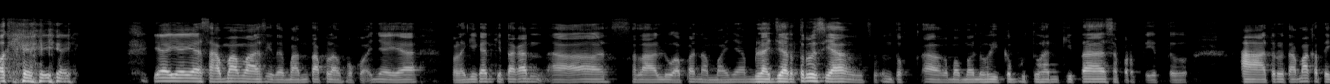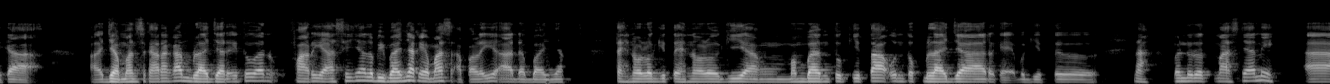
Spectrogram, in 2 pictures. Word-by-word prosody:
Oke, 155 +2 +6 0.3
ya. 145 - +2 0.9
Ya 155 0 +5
ya 150 0 +5
ya, 140 - +6
sama 135 +1 +3
Mas 125 -2 +1
kita 110 -3 -5
mantaplah 110 0 -3
pokoknya 115 +3 -9
ya. 110 +1 -1 0.4
Apalagi 105 +3 -5
kan, 130 - +2
kita 125 - -3
kan 135 0 +2
heeh, 110 +2 -2 0.2
selalu 110 -1 -4
apa 125 - -6
namanya 110 0 -8
belajar 125 +2 +6
terus 155 -1 +6
ya, 130 -2 +6
e 105 -1 -11
su - - -17
untuk, 115 -2 -11
e 125 - -5 0.2
memenuhi 115 +1 -3
kebutuhan 115 0 -6
kita 125 0 +1
seperti 105 -2 -11
itu. 105 +1 -12 0.5
E 120 -1 +5 0.2
terutama 125 +3 -1
ketika, 115 -2 -3 0.6
e - - -7
zaman 130 -1 +5
sekarang 140 0 0
kan, 165 0 +3
belajar 130 -1 +5
itu 135 +6 -2
kan 165 0 -1 0.2
variasinya 140 +5 -1
lebih 160 -2 +3
banyak 150 +5 +5
ya 150 - +4
Mas, 155 +3 +1
apalagi 125 +2 -4
ada 120 - -2
banyak 115 +1 -4 0.5
teknologi-teknologi 130 0 0
yang 120 -1 -2 0.3
membantu 135 +2 +1
kita 145 0 +1
untuk 140 -1 -5
belajar 130 -2 +3
kayak 290 -1 -9
begitu. 115 -1 -6 0.4
Nah, - - -3 0.2
menurut 150 0 -1
Masnya 140 +4 -2
nih, 180 -5 -3 0.3
e 125 - -2
130 Hz, 140 wpm, -25 LUFS, 115-140 Hz, 0.9 s, Oke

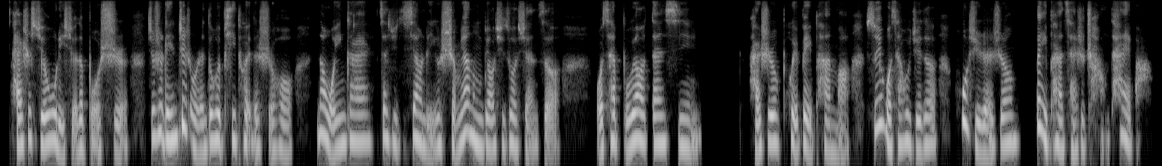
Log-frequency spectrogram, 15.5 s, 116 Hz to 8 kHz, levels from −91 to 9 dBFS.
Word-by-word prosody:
还 190 0 +4
是 235 - -1
学 215 -3 +2
物 220 +1 +5
理 165 - 0
学 - - -3
的 185 - +3
博 - - -4
士， - - -2 0.2
就 240 - -1
是 265 - +3
连 225 0 +6
这 325 - +5
种 200 -10 -1
人 170 +2 -1
都 220 - +3
会 220 - +5
劈 220 - -2
腿 215 +1 -2
的 175 - -4
时 170 - -5
候， 175 -3 -5 0.3
那 255 0 +3
我 160 -7 +3
应 200 +3 0
该 215 0 -1
再 245 - 0
去 215 -3 -3
向 205 +1 0
着 - - -5
一 - - -5
个 200 - 0
什 190 - +2
么 205 - -1
样 275 +1 +5
的 235 - +4
目 195 -2 +1
标 190 -1 +1
去 195 0 -4
做 200 -1 0
选 195 +1 -5
择， - - -3 0.5
我 - - +4
才 215 -2 +2
不 210 -1 +1
要 225 -2 +6
担 210 0 +1
心 205 +2 -3 0.6
还 - - +1
是 210 -1 +3
会 175 - +2
背 195 -2 +2
叛 175 -3 -3
嘛， - - -4 0.2
所 295 - -1
以 - - +5
我 200 - +4
才 200 +2 -3
会 215 -1 0
觉 185 -2 0
得， 200 +3 -2 0.2
或 385 -4 +4
许 185 - -2
人 165 +3 +1
生 205 +3 -1 0.2
背 305 -9 +4
叛 195 -2 0
才 175 -3 -5
是 190 0 -5
常 205 - -5
态 240 -6 0
吧。 - - -9
205 Hz, 280 characters per minute, -23 LUFS, 190-220 Hz, 0.6 s, 连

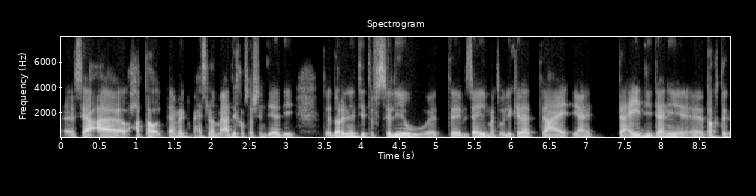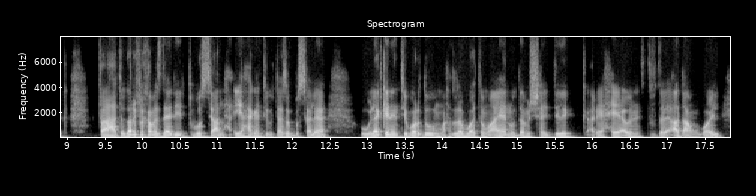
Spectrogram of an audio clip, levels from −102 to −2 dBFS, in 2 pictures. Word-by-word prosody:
ساعة 115 0 +3
حطّاها 115 +1 +1
قدّامِك 125 +2 -4
بحيث 120 +4 -8
لمّا 115 -4 -2
يعدّي 115 +5 0
25 120 -1 -7
دقيقة 115 -1 0
دي 120 +5 -4 0.4
تقدري 120 +3 +2
إن 125 - +2
أنتِ 125 +1 +1
تفصلي 125 +2 +2
وت 110 -2 -3
زي 110 +2 +1
ما 115 -2 -4
تقول 115 +1 -8
لي 120 - -2
كده 120 0 -1
تع 95 +4 0
يعني 110 -1 -4 0.3
تعيدي 120 +4 +1
تاني 120 -1 +1 0.2
طاقتِك، 125 +2 -4 0.4
فهتقدري 115 +5 +5
في 145 - -4
ال5 135 -1 +2
دقايق 130 0 +4
دي 135 0 +3
تبصّي 130 0 -1
على 110 -3 +2
ح - - -9
أي 130 0 +2
حاجة 130 0 +2
أنتِ 125 0 -3
كنتِ 110 0 -8
عايزة 120 +2 0
تبصّي 120 0 -4
عليها 130 +5 +1 0.4
ولكن 135 +5 +4
أنتِ 135 -1 0
برضو 135 +1 +3
محدودة 120 +1 0
بوقت 125 0 +1
معيّن 120 +4 +1
وده 120 0 -1
مش 125 -1 -3
هيدّي 110 +3 -3
لِك 125 0 -3 0.2
أريحية 115 +2 -1
أو 120 - +1
إن 120 - -3
أنتِ 120 - -6
تفضلي 120 -2 -5
قاعدة 120 -2 +3
على 110 - +2
الموبايل 115 +10 -2
120 Hz, 190 wpm, -22 LUFS, 115-130 Hz, 0.4 s, فهتقدري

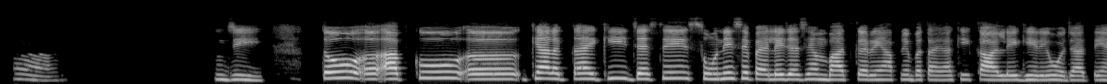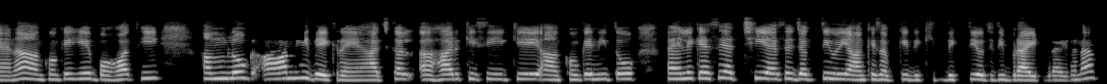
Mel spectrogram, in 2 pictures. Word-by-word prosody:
हाँ। 200 -5 -11 1.5
जी। 215 -3 -3 0.6
तो 285 - +6 0.3
अ, 250 - 0 0.2
आपको 255 +3 +5 0.3
अ, 245 -2 +3
क्या 275 -1 +7
लगता 255 -2 +1
है 260 0 +5
कि 280 +1 +1
जैसे 280 +3 +2
सोने 265 0 +1
से 280 +1 +1
पहले 230 -3 +2
जैसे 230 0 +1
हम 235 -2 0
बात 220 -1 +1
कर 220 -1 +2
रहे 215 0 -1
हैं, 220 - -1
आपने 215 +1 -4
बताया 210 -1 -4
कि 225 -1 -5
काले 210 -1 +2
घेरे 205 0 -1
हो 210 0 -1
जाते 200 0 -4
हैं 200 -1 -3
ना 235 +5 0
आँखों 230 0 -4
के। 250 - -3
ये 260 +1 -1
बहुत 220 +4 -2
ही 285 +1 -2 0.5
हम 265 +1 0
लोग 285 0 0
आम 265 +3 +2
ही 295 - 0
देख 225 -4 +3
रहे 205 -1 -2
हैं 195 0 -4
आजकल। 240 +5 -3
अ, 220 0 +1
हर 235 +1 +2
किसी 245 -1 -7
के 245 -1 +1
आँखों 225 -1 -3
के 240 +2 +1
नहीं 240 0 -7
तो 250 0 +1 0.4
पहले 255 +2 +1
कैसे 280 +2 0
अच्छी 285 +2 -2
ऐसे 265 +2 -3
जगती 240 +1 -2
हुई 250 -2 0
आँखें 215 +2 -3
सबकी 220 0 -4
दिखी 205 -1 -10
दिखती 215 +3 -5
होती 220 -2 0
थी। 220 - -3
ब्राइट, 200 -2 +2
ब्राइट, 200 -1 -9
है 215 - -8
ना? 270 +5 -2
235 Hz, 180 wpm, -19 LUFS, 215-255 Hz, 1.5 s, क्या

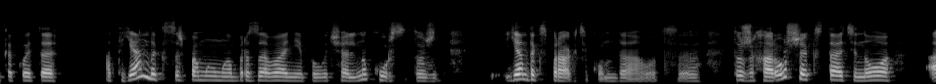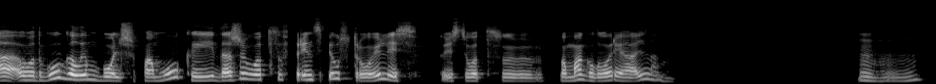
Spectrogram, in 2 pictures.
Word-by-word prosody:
какое-то 180 -2 -2 0.5
от - - -12
"Яндекса" 245 - 0
ж, 200 - -12
по-моему, 195 -3 -5
образование 180 -1 -3
получали, 165 +1 -7
ну, 230 +3 -4
курсы 225 +1 -8
тоже. 160 -2 -8 0.6
"Яндекс 235 - +1
Практикум", 170 -3 -4
да, 85 - -7
вот, 85 - -14
э, 155 0 -11 0.3
тоже 200 -4 -4
хорошая, 210 - +2
кстати, 200 -4 -2
но, 190 +2 0 0.3
а, 185 0 +5
вот 200 0 +3
"Гугл" 245 0 +8
им 220 -3 +1
больше 170 -2 +1
помог 195 - 0
и 180 +1 +1
даже 195 +7 +4
вот, 230 -1 +3
в 235 0 -11
принципе, 220 +3 0
устроились, 245 -6 0 0.2
то - - -10
есть, 165 0 -6
вот, 170 0 -1
э, 155 -2 -6 0.2
помогло 175 0 +2
реально. 180 - -3 1.8
Мгм. 170 +3 -13
185 Hz, 120 wpm, -25 LUFS, 170-220 Hz, 1.8 s, Гугл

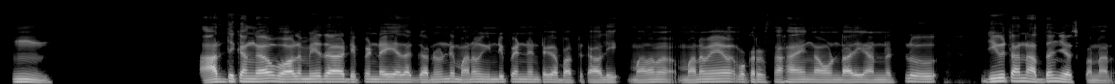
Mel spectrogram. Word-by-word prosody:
హ్మ్. 115 -6 -1 1.6
ఆర్థికంగా 130 +2 +4 0.2
వాళ్ళ 125 +1 +6
మీద 130 0 +1 0.2
డిపెండ్ 120 0 -2
అయ్యే 120 -1 +2
దగ్గర 110 0 -1
నుండి 125 +2 -2
మనం 115 +2 -1
ఇండిపెండెంట్‌గా 115 -1 -2
బతకాలి. 105 0 -2 0.2
మనం 110 +3 -2 0.3
మనమే 125 +5 0 0.3
ఒకరికి 115 -3 -4
సహాయంగా 115 0 -1
ఉండాలి 105 +1 0
అన్నట్లు 110 +6 -4 0.7
జీవితాన్ని 145 0 +3
అర్థం 135 +6 0
చేసుకున్నాను. 95 -5 -3
115 Hz, 110 wpm, -22 LUFS, 110-125 Hz, 1.6 s, వాళ్ళ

